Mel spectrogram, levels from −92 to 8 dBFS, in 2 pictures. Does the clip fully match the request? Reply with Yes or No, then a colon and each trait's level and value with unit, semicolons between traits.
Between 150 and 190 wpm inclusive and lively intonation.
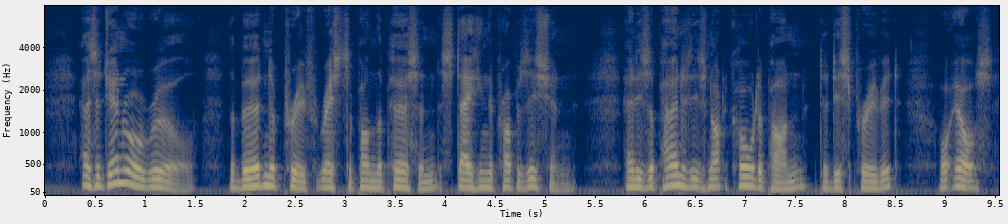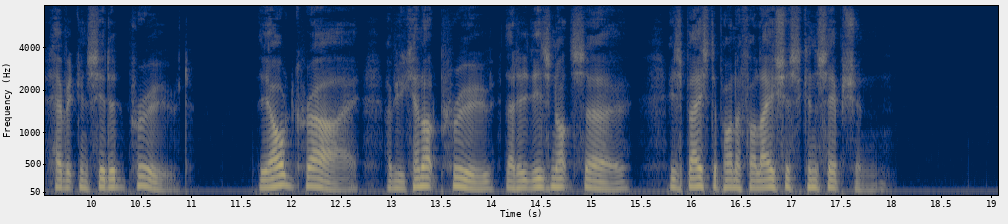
No: average, 155 wpm; average, 3.6 semitones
